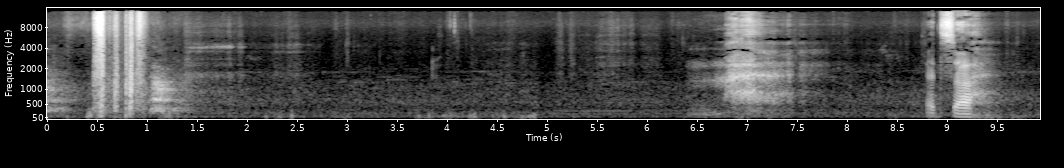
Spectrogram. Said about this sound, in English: And another dog. That's 19 dogs over the course of the week.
